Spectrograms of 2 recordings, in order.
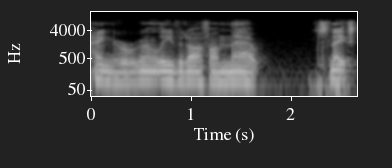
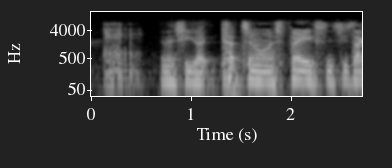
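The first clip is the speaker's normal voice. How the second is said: usual speaking voice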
